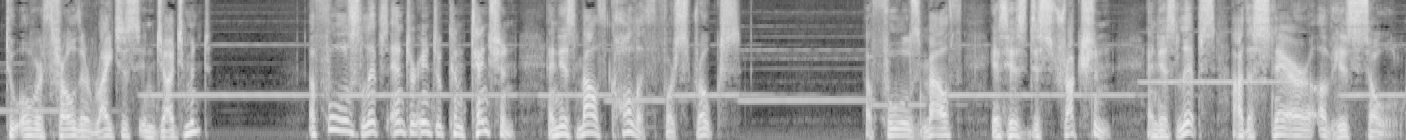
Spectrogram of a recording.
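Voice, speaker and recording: A man reading scripture aloud in a measured, solemn recitation. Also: medium pitch, sing-song. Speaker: scripture reader. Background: background music.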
